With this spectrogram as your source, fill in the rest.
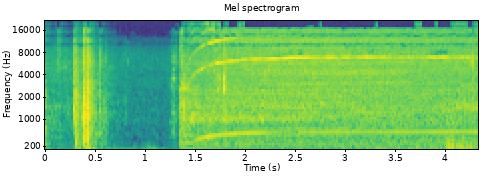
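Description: An old upright vacuum cleaner with a brush bar that does not spin switches on after a couple of clicks, its motor whining up to a steady, loud whirring drone with a high tonal whine that holds to the end.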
